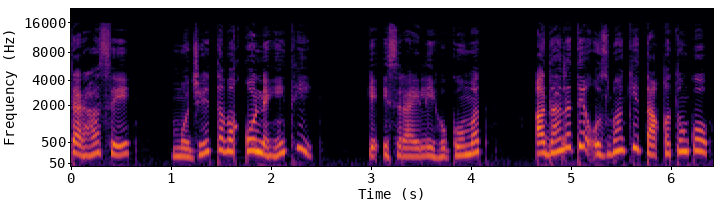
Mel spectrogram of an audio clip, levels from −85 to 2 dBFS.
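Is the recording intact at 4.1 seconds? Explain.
Yes, the speech at 4.1 seconds is intact, with no dropout, glitch or other technical fault at that point.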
